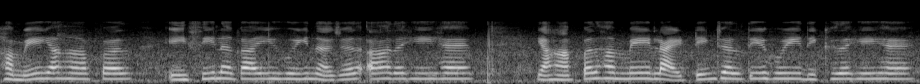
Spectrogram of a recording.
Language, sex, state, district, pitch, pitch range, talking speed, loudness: Hindi, female, Maharashtra, Gondia, 260 Hz, 245-265 Hz, 125 wpm, -17 LUFS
